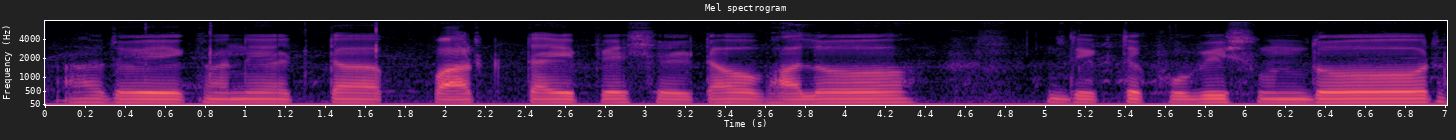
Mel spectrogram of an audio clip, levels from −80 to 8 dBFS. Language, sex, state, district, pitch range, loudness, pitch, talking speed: Bengali, male, West Bengal, Malda, 110-120 Hz, -27 LUFS, 115 Hz, 95 wpm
